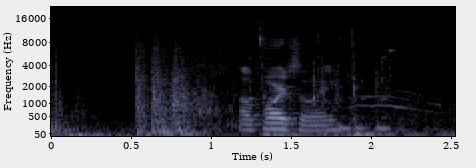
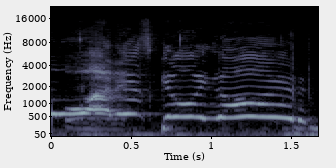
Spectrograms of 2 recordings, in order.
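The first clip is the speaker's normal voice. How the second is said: much higher, slow laughing shout; disbelieving shout; slower than usual. Real, not acted. Streamer baffled by a survivor, high laughing shout. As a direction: yell it in amused disbelief.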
